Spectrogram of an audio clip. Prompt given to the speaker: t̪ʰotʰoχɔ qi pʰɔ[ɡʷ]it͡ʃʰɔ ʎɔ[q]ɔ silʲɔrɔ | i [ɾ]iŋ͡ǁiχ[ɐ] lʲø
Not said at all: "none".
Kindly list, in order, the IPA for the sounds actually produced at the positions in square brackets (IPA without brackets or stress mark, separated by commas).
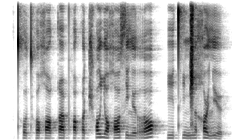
qʷ, χ, t̪ʰ, ə˞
